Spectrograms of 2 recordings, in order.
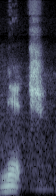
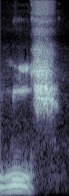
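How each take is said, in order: First: It is said the way Americans say it. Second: It is said the way Europeans say it.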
